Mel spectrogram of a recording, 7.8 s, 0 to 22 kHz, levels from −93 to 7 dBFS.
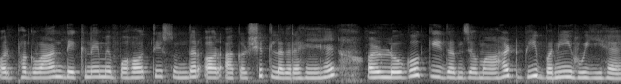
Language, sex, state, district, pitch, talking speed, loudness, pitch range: Hindi, female, Uttar Pradesh, Muzaffarnagar, 235 Hz, 155 wpm, -17 LUFS, 225-255 Hz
